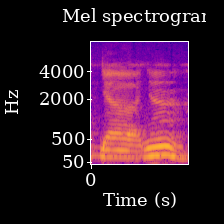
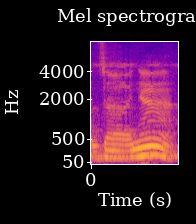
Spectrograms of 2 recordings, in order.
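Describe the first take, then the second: First: "giờ" with a gliding y onset, drawn out; correct Ede pronunciation. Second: "giờ" with a buzzing z onset; wrong pronunciation. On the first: Teacher reminds learners of the reading, "giờ" with a y-like onset. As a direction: say "giờ" slowly, starting like "yuh". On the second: Teacher shows what not to say, "giờ" with a z sound. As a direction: say "giờ" slowly, starting like English z. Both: Shown as a demonstration. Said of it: "không đọc là giờ nha".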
